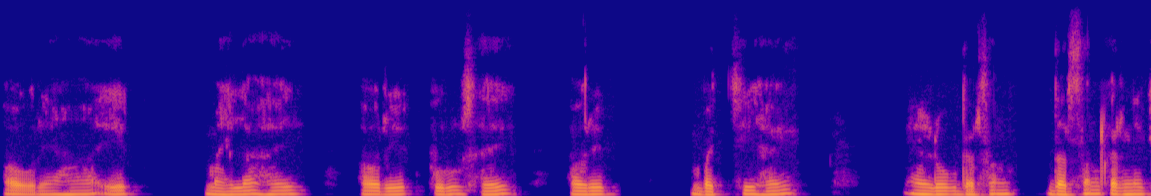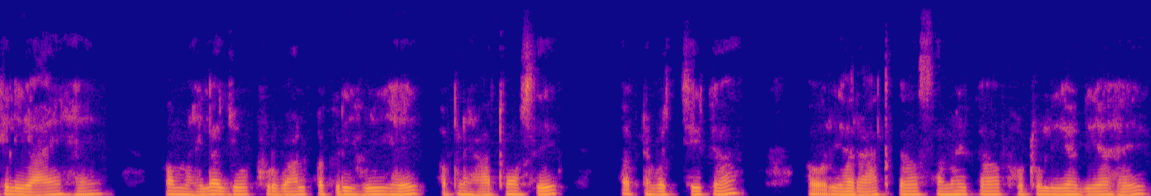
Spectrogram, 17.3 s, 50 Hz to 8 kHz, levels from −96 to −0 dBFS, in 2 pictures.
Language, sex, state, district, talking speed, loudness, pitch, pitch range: Hindi, male, Chhattisgarh, Balrampur, 160 wpm, -28 LUFS, 135 Hz, 130-140 Hz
